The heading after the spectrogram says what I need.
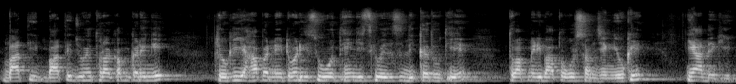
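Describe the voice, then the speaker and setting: A man's voice: high voice, a little mellow. A man from Bihar with a Bihari Hindi accent and a sore throat, teaching a live online class, with many fillers and reassuring asides to viewers. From Bihar, India. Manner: repetitive fillers, frequent "ji" and "okay"; reassuring, tells viewers not to worry.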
